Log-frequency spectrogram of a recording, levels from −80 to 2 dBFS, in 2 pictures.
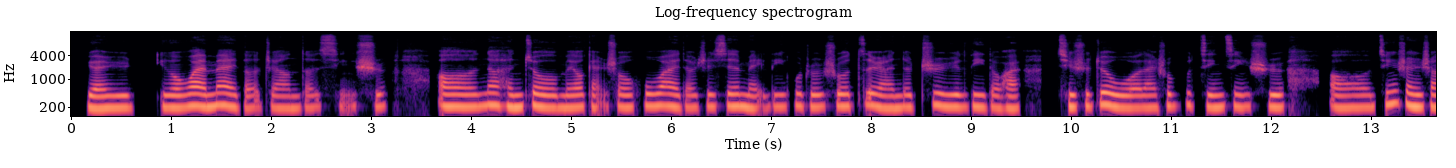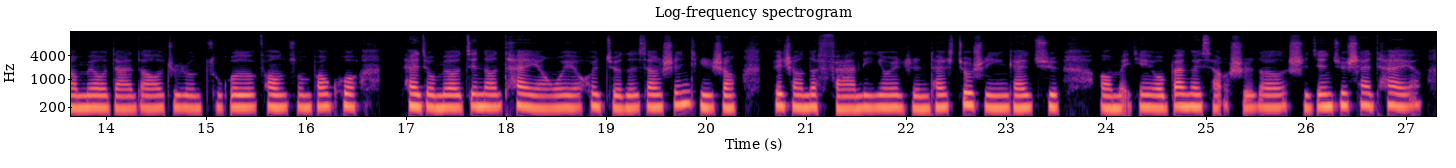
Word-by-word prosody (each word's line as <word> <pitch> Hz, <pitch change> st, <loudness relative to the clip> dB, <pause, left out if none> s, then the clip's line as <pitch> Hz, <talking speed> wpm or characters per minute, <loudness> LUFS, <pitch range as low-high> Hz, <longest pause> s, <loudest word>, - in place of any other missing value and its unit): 源 190 Hz, -2 st, +3 dB
于 195 Hz, 0 st, +1 dB, 0.2 s
一 205 Hz, -, -4 dB
个 195 Hz, 0 st, +3 dB
外 215 Hz, 0 st, +5 dB
卖 215 Hz, 0 st, +3 dB
的 190 Hz, 0 st, -5 dB
这 200 Hz, -1 st, -7 dB
样 190 Hz, 0 st, -2 dB
的 195 Hz, +1 st, -6 dB
形 205 Hz, 0 st, -11 dB
式。 210 Hz, 0 st, -3 dB, 0.5 s
呃， 205 Hz, -1 st, +3 dB
那 225 Hz, +1 st, +2 dB
很 205 Hz, -2 st, +2 dB
久 205 Hz, -3 st, +2 dB
没 195 Hz, 0 st, 0 dB
有 200 Hz, +1 st, +2 dB
感 205 Hz, +1 st, -6 dB
受 200 Hz, -1 st, -2 dB
户 215 Hz, +1 st, -1 dB
外 215 Hz, -1 st, +3 dB
的 195 Hz, 0 st, -4 dB
这 205 Hz, +1 st, -4 dB
些 210 Hz, 0 st, 0 dB
美 200 Hz, -1 st, +1 dB
丽， 205 Hz, +1 st, -5 dB
或 215 Hz, -, -1 dB
者 205 Hz, 0 st, -1 dB
说 210 Hz, 0 st, 0 dB
自 230 Hz, -1 st, -1 dB
然 190 Hz, -2 st, +1 dB
的 200 Hz, 0 st, -1 dB
治 220 Hz, -2 st, -1 dB
愈 205 Hz, 0 st, +3 dB
力 200 Hz, 0 st, -1 dB
的 195 Hz, -1 st, -3 dB
话， 190 Hz, 0 st, -1 dB, 0.4 s
其 205 Hz, -, +1 dB
实 210 Hz, 0 st, -3 dB
对 235 Hz, +2 st, +3 dB
我 195 Hz, -2 st, +3 dB
来 195 Hz, 0 st, -1 dB
说， 215 Hz, -, -3 dB
不 215 Hz, +2 st, -8 dB
仅 200 Hz, -2 st, -1 dB
仅 205 Hz, -1 st, -4 dB
是， 200 Hz, -1 st, +1 dB, 0.4 s
呃， 195 Hz, 0 st, -1 dB
精 240 Hz, +3 st, -1 dB
神 225 Hz, -5 st, +3 dB
上 205 Hz, -1 st, +1 dB
没 195 Hz, 0 st, +2 dB
有 195 Hz, 0 st, +2 dB
达 190 Hz, -1 st, -2 dB
到 195 Hz, 0 st, -2 dB
这 200 Hz, -2 st, -3 dB
种 190 Hz, -1 st, -1 dB
足 200 Hz, -, -9 dB
够 200 Hz, +1 st, 0 dB
的 200 Hz, 0 st, +3 dB
放 200 Hz, -1 st, +2 dB
松。 205 Hz, -1 st, -2 dB
包 210 Hz, 0 st, +1 dB
括 210 Hz, -1 st, -1 dB, 0.4 s
太 215 Hz, -2 st, +4 dB
久 205 Hz, 0 st, +1 dB
没 195 Hz, 0 st, +3 dB
有 200 Hz, 0 st, +3 dB
见 210 Hz, +1 st, 0 dB
到 205 Hz, -1 st, +3 dB
太 215 Hz, -1 st, +1 dB
阳， 190 Hz, -1 st, -1 dB
我 195 Hz, -, 0 dB
也 195 Hz, 0 st, 0 dB
会 210 Hz, +1 st, -1 dB
觉 200 Hz, -2 st, -2 dB
得 195 Hz, +1 st, 0 dB
像 205 Hz, 0 st, +1 dB
身 230 Hz, +3 st, +1 dB
体 215 Hz, -5 st, 0 dB
上 195 Hz, 0 st, 0 dB, 0.4 s
非 215 Hz, -, +3 dB
常 205 Hz, -2 st, +1 dB
地 205 Hz, +1 st, +3 dB
乏 185 Hz, -2 st, -2 dB
力。 195 Hz, +1 st, 0 dB
因 200 Hz, -, +2 dB
为 200 Hz, 0 st, +2 dB
人 190 Hz, -1 st, -1 dB
他 200 Hz, +1 st, +1 dB
就 230 Hz, +2 st, +2 dB
是 210 Hz, -2 st, -2 dB
应 195 Hz, 0 st, +2 dB
该 195 Hz, 0 st, +2 dB
去 205 Hz, 0 st, -1 dB, 0.4 s
呃， 195 Hz, -1 st, +2 dB
每 190 Hz, +2 st, 0 dB
天 205 Hz, -1 st, -1 dB
有 195 Hz, -1 st, +2 dB
半 210 Hz, +2 st, +3 dB
个 205 Hz, -1 st, +4 dB
小 215 Hz, +1 st, -5 dB
时 195 Hz, -, -3 dB
的 200 Hz, 0 st, -1 dB
时 200 Hz, -2 st, -4 dB
间 210 Hz, +2 st, +3 dB
去 225 Hz, +2 st, -1 dB
晒 225 Hz, 0 st, 0 dB
太 215 Hz, -1 st, 0 dB
阳。 225 Hz, +2 st, -6 dB
205 Hz, 245 characters per minute, -22 LUFS, 195-210 Hz, 0.5 s, 外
